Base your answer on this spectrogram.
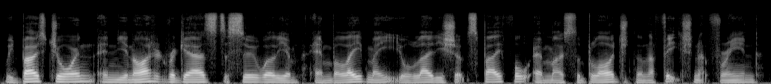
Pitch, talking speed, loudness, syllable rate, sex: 105 Hz, 165 wpm, -19 LUFS, 4.9 syllables/s, male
